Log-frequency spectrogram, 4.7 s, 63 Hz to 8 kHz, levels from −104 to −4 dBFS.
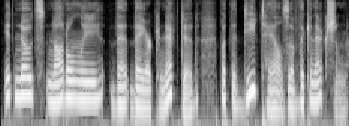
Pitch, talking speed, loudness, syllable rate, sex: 160 Hz, 180 wpm, -17 LUFS, 5.3 syllables/s, male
